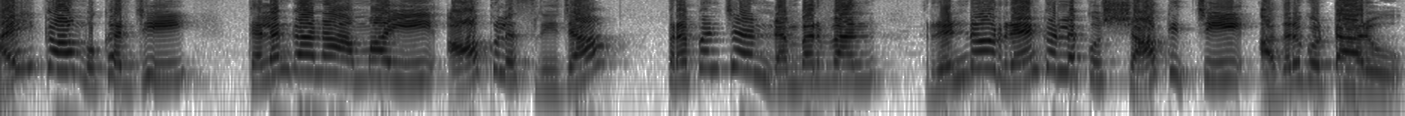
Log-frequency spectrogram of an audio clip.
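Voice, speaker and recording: A woman's voice: high-pitched, fairly bright tone. A woman reading scripted news as a bulletin presenter. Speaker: news reader.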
